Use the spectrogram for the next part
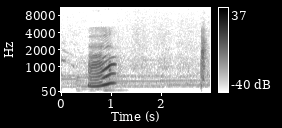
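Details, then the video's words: Indoor house cat complaining as its owner folds laundry; a single short meow that rises and slides upward in pitch over half a second, followed by a quiet room hum and a brief rustle. "빨래개는데 계속 잔소리하는 고양이"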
